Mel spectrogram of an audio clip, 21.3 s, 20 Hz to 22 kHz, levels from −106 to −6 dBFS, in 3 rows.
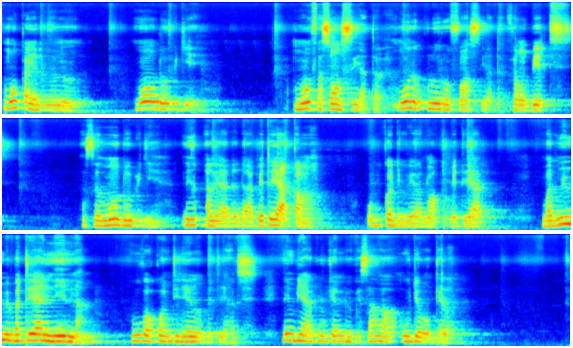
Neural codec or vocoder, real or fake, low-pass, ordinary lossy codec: none; real; none; none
